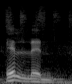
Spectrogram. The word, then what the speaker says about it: Helene: É sócio do Florian, é sócio da Helene, que se pronuncia como mesmo? – Helene, né?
